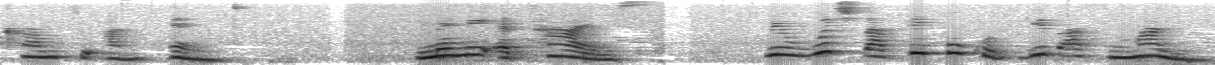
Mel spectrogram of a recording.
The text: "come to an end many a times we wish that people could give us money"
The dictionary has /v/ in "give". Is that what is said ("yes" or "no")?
yes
